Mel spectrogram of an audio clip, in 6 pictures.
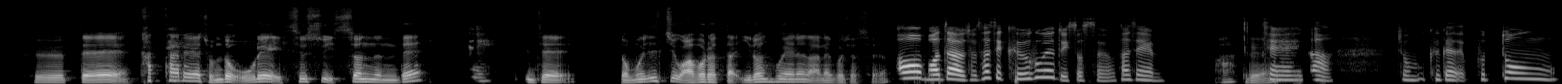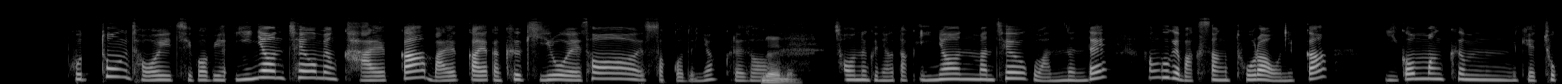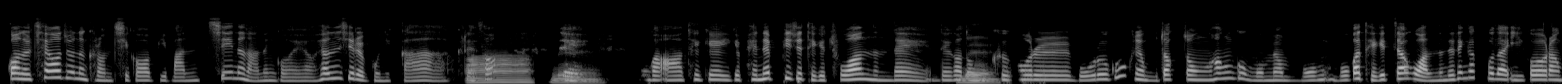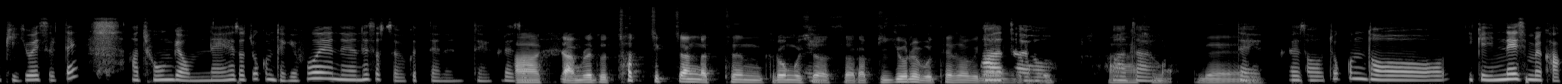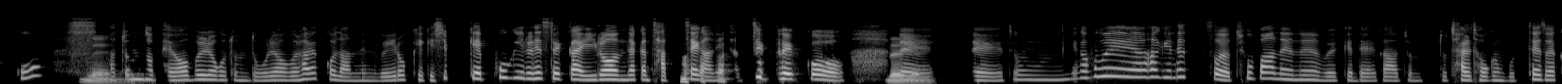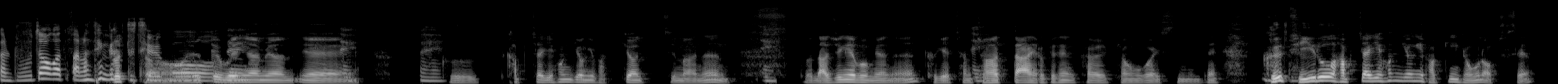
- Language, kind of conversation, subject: Korean, podcast, 갑자기 환경이 바뀌었을 때 어떻게 적응하셨나요?
- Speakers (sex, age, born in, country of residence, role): female, 40-44, South Korea, United States, guest; male, 55-59, South Korea, United States, host
- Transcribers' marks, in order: other background noise; lip smack; tapping; in English: "베네핏이"; laugh; laughing while speaking: "자책도 했고"; laughing while speaking: "생각도 들고"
